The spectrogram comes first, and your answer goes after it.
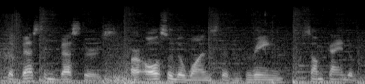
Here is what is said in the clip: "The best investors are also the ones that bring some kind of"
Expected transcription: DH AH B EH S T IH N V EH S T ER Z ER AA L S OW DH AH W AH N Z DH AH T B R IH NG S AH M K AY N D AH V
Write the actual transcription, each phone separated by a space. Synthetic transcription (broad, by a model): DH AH B EH S T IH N V EH S T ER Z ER AA L S OW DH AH W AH N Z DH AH T B R IH NG S AH M K AY N D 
